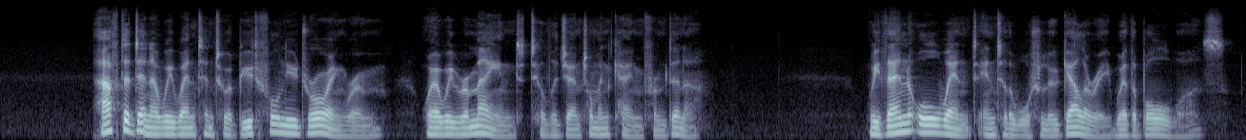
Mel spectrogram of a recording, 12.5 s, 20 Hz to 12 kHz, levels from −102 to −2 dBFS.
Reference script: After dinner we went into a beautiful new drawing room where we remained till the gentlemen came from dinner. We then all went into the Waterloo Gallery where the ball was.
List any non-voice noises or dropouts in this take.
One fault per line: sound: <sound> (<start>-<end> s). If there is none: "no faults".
no faults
